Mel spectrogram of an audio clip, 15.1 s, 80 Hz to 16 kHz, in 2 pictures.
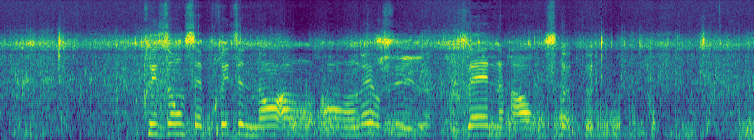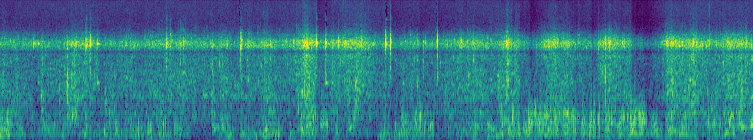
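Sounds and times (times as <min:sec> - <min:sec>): choppy water slapping boat: 0:00.0 - 0:15.0
wind buffeting microphone: 0:00.0 - 0:15.0.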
